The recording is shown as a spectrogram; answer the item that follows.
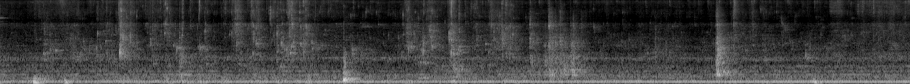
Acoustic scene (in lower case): restroom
